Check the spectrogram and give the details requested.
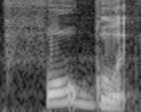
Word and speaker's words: Foegele: First up from the Carolina Hurricanes, we have Warren Foegele. Kind of like Mowgli, but Foegele.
